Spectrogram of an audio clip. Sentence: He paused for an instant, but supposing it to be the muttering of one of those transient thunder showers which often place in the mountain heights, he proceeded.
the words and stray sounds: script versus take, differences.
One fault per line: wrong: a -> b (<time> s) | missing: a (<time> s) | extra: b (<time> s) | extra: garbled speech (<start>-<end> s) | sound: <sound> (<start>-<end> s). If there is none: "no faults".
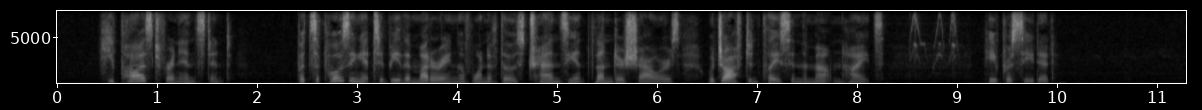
sound: squeak (8.5-9.1 s)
